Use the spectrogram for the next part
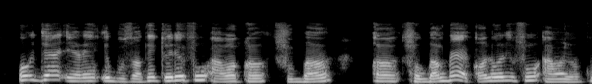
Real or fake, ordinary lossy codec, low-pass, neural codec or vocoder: fake; none; 7.2 kHz; codec, 44.1 kHz, 3.4 kbps, Pupu-Codec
